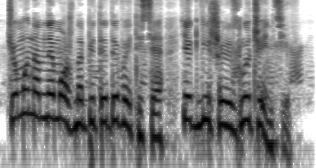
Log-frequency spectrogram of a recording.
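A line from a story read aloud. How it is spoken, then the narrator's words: Menacing bark, boy. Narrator (Ukrainian): Погрозливо гаркнув хлопчик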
